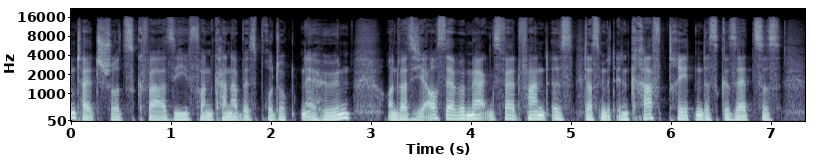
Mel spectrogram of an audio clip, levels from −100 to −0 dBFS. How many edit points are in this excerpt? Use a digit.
1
